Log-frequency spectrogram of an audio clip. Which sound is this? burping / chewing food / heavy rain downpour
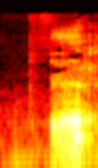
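burping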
